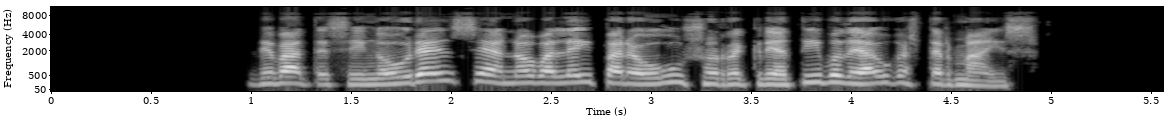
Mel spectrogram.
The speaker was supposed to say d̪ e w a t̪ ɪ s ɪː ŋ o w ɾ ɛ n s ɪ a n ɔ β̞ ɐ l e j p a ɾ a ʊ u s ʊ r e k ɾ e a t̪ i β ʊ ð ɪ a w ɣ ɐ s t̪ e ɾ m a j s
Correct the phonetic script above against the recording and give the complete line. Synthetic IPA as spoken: d̪ e β a t̪ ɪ s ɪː ŋ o w ɾ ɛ n s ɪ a n ɔ β̞ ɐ l e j p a ɾ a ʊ u s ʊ r e k ɾ e a t̪ i β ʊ ð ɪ a w ɣ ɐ s t̪ e ɾ m a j s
